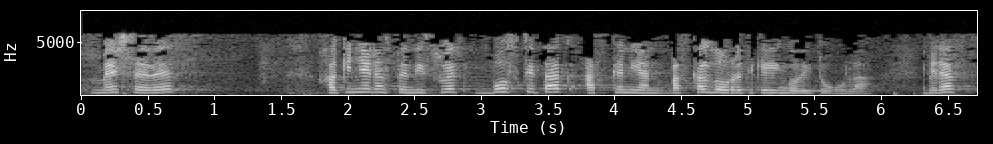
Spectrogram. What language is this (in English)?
Basque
